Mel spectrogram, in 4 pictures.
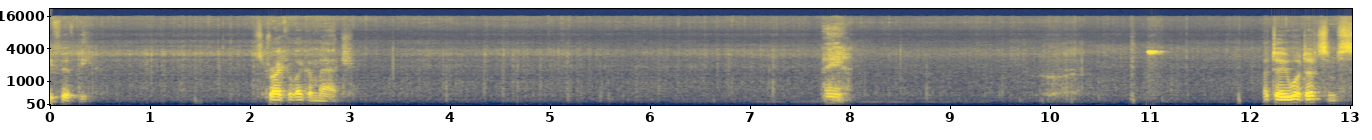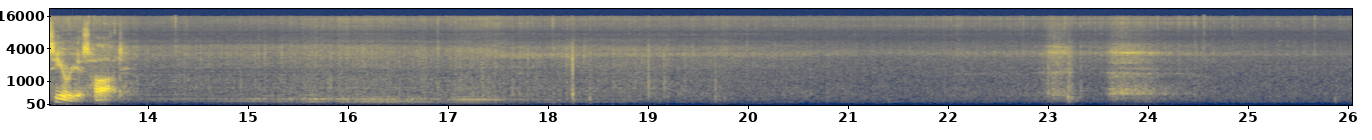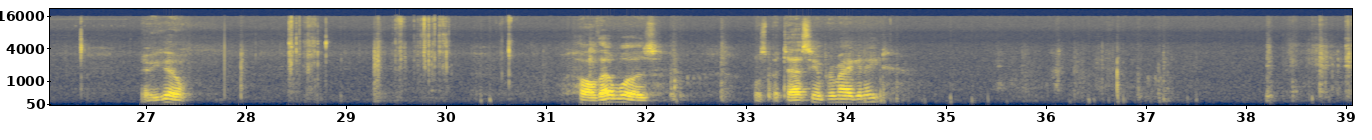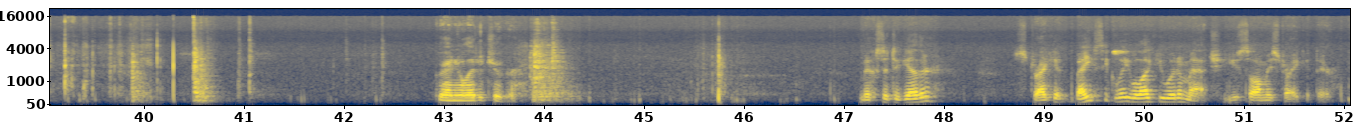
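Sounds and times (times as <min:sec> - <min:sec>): burning mixture hissing and crackling: 0:00.0 - 0:52.0.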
